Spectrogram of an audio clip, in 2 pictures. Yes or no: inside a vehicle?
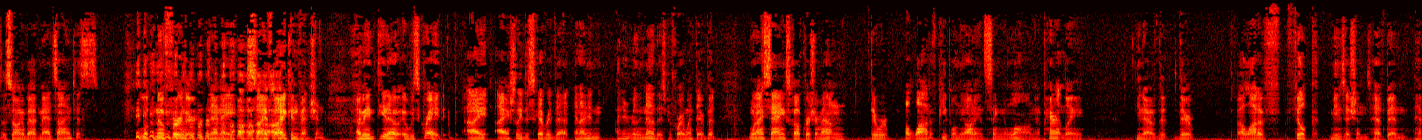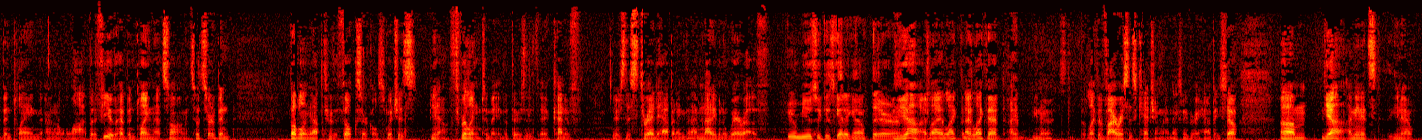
yes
